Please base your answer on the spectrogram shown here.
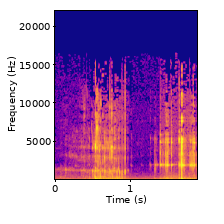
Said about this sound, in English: Here are the ice cubes.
